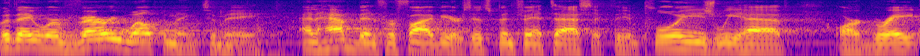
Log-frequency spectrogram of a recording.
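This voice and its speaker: With a New Jersey accent, a man talks at a moderate pace. His pitch is medium, with ordinary variation. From US Northeast, Jersey City, New Jersey. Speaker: company executive. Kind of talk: interview.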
